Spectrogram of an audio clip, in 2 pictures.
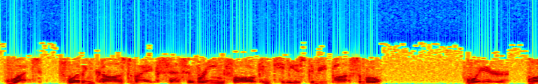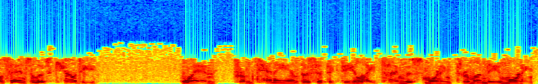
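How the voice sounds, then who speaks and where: A man's voice: medium pitch, gravelly. Tinny, noisy synthetic American male weather-radio announcer. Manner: flat synthetic delivery, clipped headings. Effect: weather radio broadcast. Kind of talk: automated weather bulletin, formal scripted reading. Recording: narrow tinny radio band, loud static noise.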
